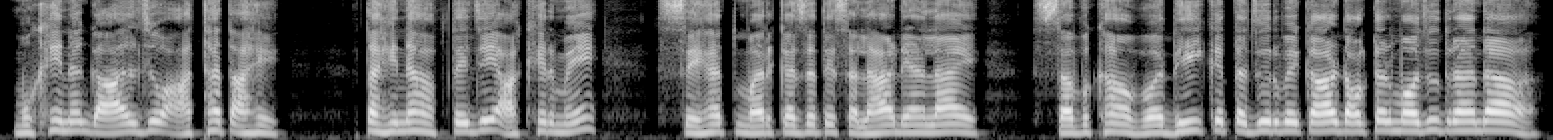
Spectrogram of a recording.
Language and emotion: Sindhi, happy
